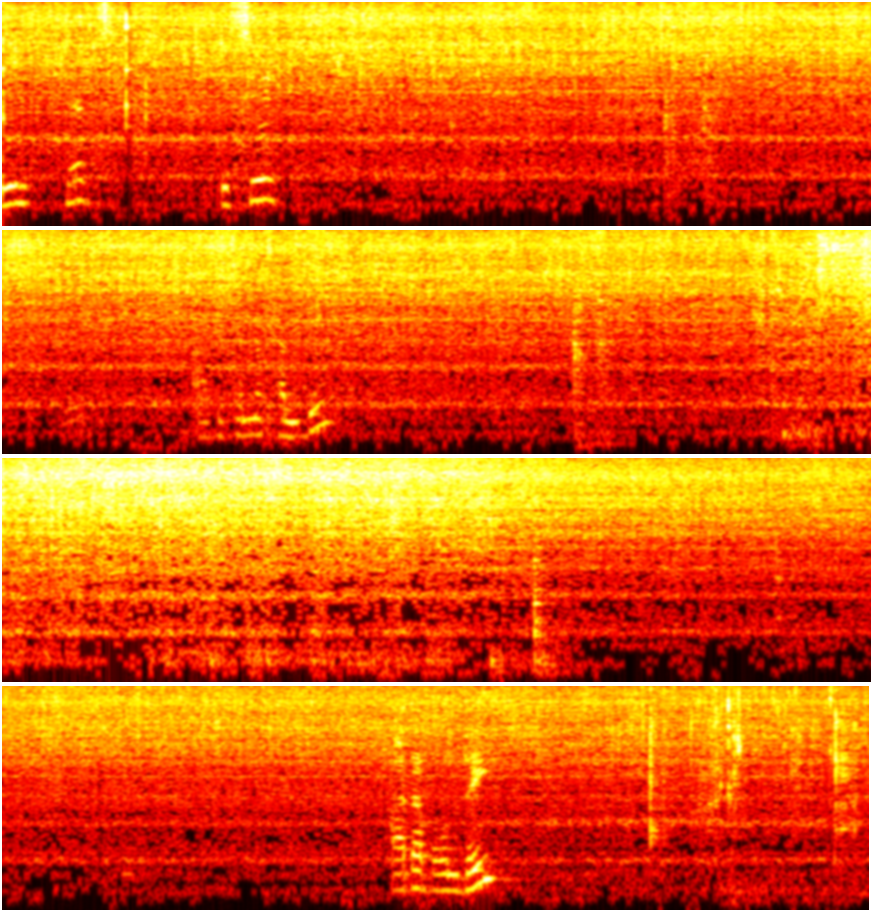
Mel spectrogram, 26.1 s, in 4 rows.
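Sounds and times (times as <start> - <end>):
masala sizzling in oil: 0.0 - 26.0.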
